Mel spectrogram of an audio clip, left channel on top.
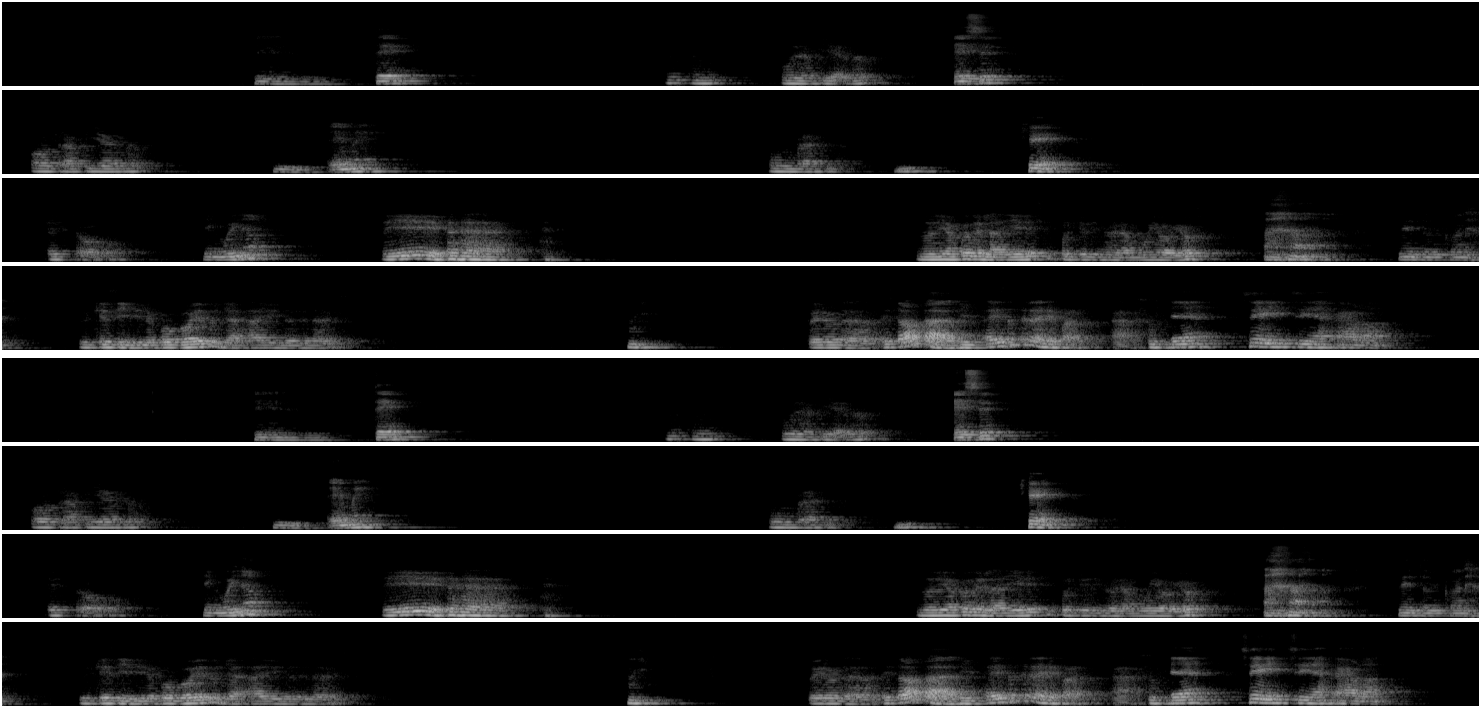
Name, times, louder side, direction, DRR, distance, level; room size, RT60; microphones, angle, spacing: voice 1, 2.5-3.2 3.7-4.1 9.5-10.0 17.5-18.6 23.7-24.0 25.0-25.4 31.6-32.2 42.2-42.9 43.5-44.4 50.6-50.9 56.0-56.4 56.8-58.1, right 1 dB, 55° right, 4 dB, 0.7 m, -32 dB
voice 2, 6.6-7.1 7.8-8.7 15.1-16.2 22.4-23.1 30.0-30.7 33.3-35.0 38.7-41.6 45.1-47.7 52.4-56.0, equal, 30° left, -4 dB, 2.4 m, -31 dB
6.6 x 5.9 x 3.1 m, 0.95 s
head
